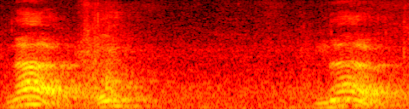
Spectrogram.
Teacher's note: in order to get that full rise gesture of the pitch onto the syllable i stretch this a little out quite a lot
